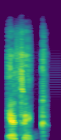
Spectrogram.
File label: "ethic", Indian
